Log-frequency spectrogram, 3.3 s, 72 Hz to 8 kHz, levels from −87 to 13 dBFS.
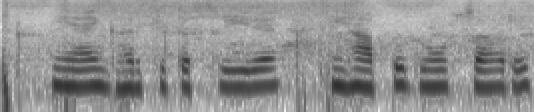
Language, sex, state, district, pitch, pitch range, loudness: Hindi, female, Haryana, Rohtak, 215 Hz, 210-220 Hz, -17 LUFS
